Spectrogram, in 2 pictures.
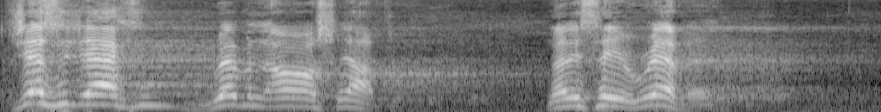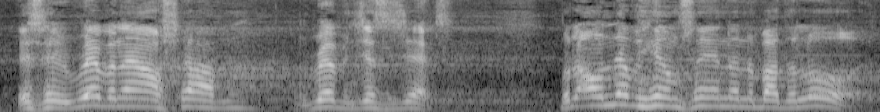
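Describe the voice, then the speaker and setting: A man doing a stand-up comedy set, telling loud, profane stories and now and then breaking into sudden hollers. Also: sits high, expressive, fast, slight background noise. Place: comedy stage before a live audience. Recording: live hall recording with reverb.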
